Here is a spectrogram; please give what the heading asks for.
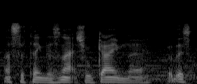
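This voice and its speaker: A man's voice: fairly low pitch, fairly even intonation, fast talker, highs cut off. A man streaming live gameplay, grumbling wryly and poking fun at himself as he plays. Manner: grumbling, wry and self-mocking. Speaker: game streamer. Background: game music.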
